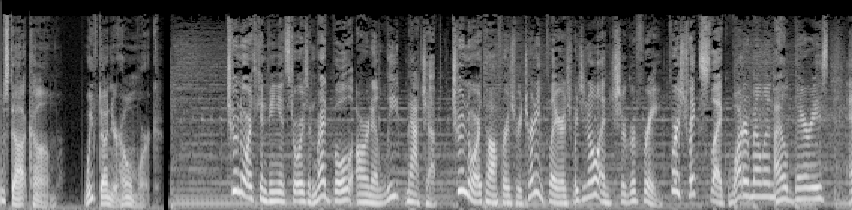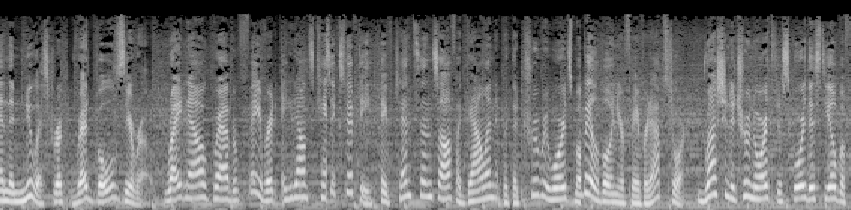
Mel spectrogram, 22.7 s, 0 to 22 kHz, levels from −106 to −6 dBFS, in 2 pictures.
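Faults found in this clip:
Compressed frames skipped at 7.66, 9.2, 10.32, 12.24, 14.45, 15.7, 16.43, 19.09 s. Sound jumps ahead roughly 0.2–0.7 s, consistent with dropped 32 ms decoder frames. Spectrogram shows abrupt content jump at each seam.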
